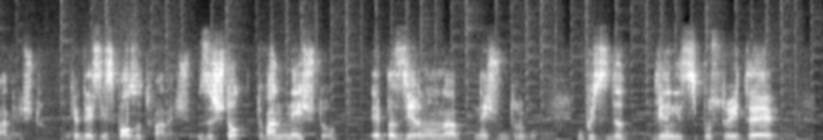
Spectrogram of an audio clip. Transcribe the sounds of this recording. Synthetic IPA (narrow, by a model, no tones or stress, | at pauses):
a̰nɛ̰ʃt̪o̥kɐd̪ɛsɛispɔlˠzvət̪ova̰nɛ̰ʃt̪ozɐʃt̪ɔt̪t̪ːovanɛʃt̪o | ɛbɐziɾɐnonɐnɛʃt̪od̪ɾuɡʊ̰ʊxot̪it̪ɛd̪ɐ | vinəɡʲid̪ɐsi̥post̪ɾʊit̪ɛ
